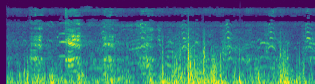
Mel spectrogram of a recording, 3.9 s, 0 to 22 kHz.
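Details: Crowded sea lions at Pier 39, San Francisco, USA, a dense, loud chorus of hoarse overlapping honking barks from many animals, with no pause.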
